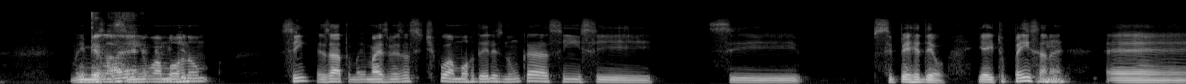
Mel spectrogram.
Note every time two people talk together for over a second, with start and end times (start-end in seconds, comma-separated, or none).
0.8-2.0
